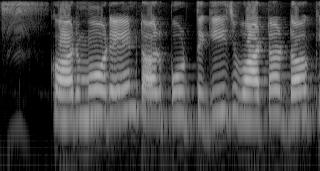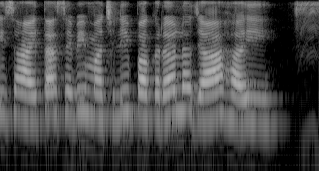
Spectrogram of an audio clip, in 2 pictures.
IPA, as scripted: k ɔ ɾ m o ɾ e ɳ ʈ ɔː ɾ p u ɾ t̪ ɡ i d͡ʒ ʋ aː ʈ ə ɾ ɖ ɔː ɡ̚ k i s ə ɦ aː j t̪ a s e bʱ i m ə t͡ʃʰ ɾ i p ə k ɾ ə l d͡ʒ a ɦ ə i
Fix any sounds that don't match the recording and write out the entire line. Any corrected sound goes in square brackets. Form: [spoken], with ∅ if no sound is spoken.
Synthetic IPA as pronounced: k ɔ ɾ m o ɾ e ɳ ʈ ɔː ɾ p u ɾ t̪ ɡ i d͡ʒ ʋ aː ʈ ə ɾ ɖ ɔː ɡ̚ k i s ə ɦ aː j t̪ a s e bʱ i m ə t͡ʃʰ [l] i p ə k ɾ ə l d͡ʒ a ɦ ə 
